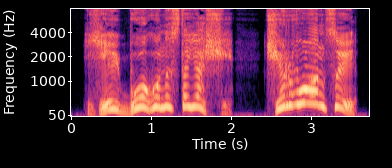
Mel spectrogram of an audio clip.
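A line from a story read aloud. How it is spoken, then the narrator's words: Joyful distant shouting. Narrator (Russian): кричали с галерки радостно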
